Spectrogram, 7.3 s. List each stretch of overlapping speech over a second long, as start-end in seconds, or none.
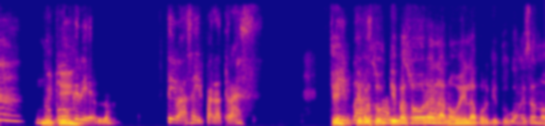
4.5-6.2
